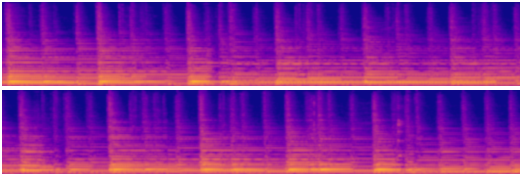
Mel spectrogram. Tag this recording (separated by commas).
Acoustic guitar, Guitar, Music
